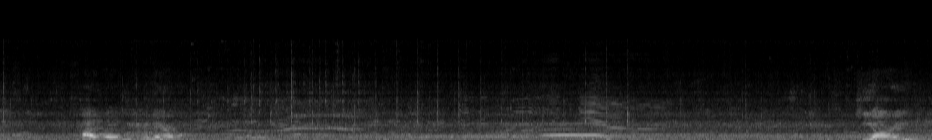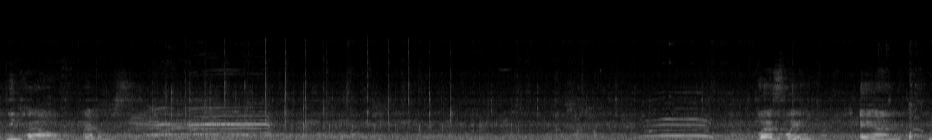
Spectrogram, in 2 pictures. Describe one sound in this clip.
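A man reads out names over a loudspeaker outdoors.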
